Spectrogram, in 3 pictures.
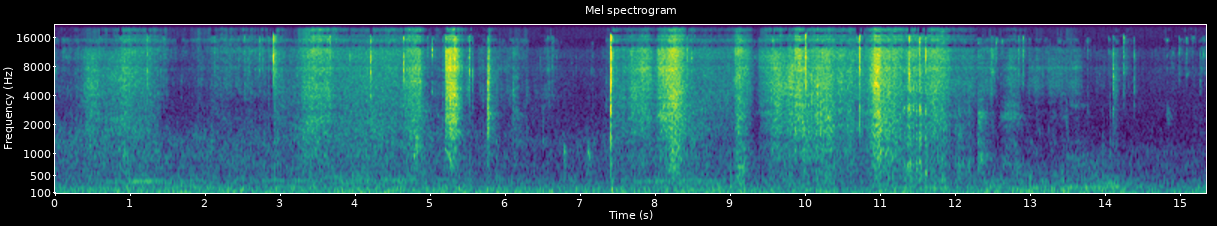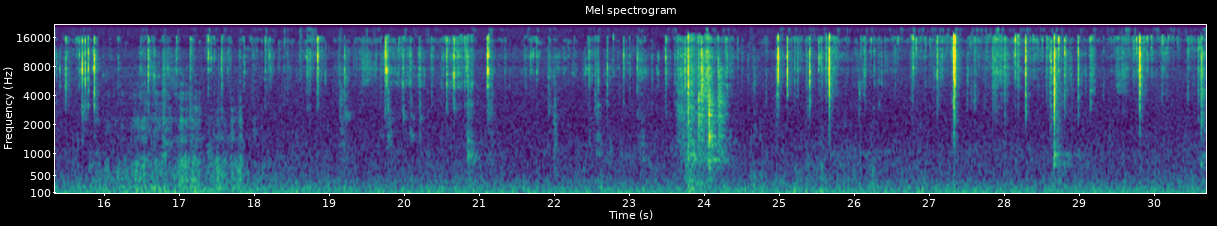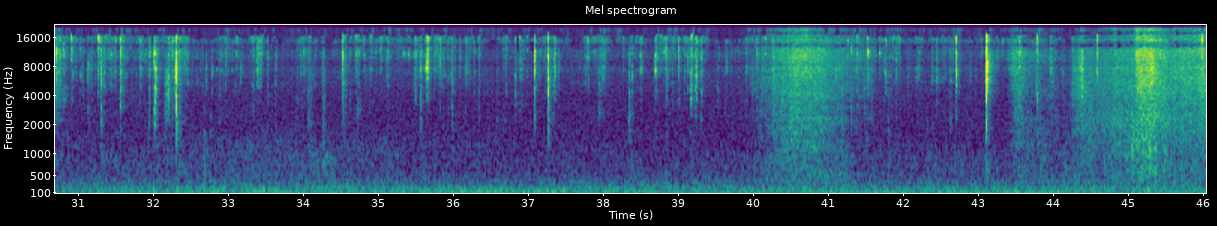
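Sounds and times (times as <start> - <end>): wood fire crackling and popping: 0.4 - 46.0.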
